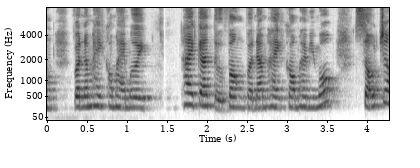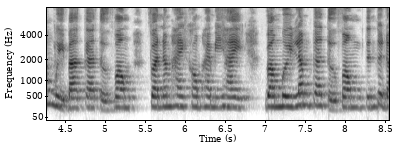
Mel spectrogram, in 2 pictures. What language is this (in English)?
Vietnamese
